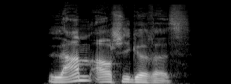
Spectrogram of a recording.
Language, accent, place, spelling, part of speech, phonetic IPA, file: German, Germany, Berlin, lahmarschigeres, adjective, [ˈlaːmˌʔaʁʃɪɡəʁəs], De-lahmarschigeres.ogg
- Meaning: strong/mixed nominative/accusative neuter singular comparative degree of lahmarschig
